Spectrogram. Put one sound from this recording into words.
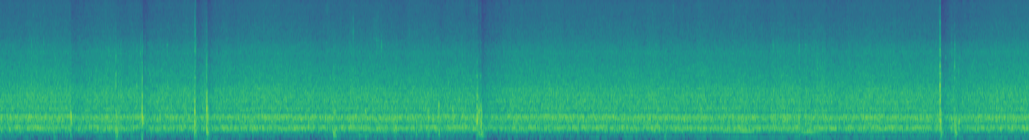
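Wooden hive frames knock and clack now and then.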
